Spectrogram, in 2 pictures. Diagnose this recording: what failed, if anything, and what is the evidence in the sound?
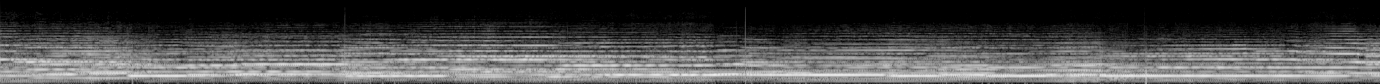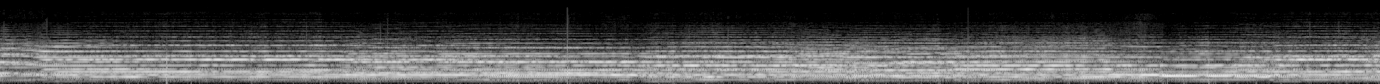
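Overlapping chunks, at the driver or buffer stage. A brief stutter or click lands at 3.45, 7.46, 11.46, 15.47, 19.47 and 23.48 s, exactly every 4 s. At each join about 6.5 ms of audio plays twice because each block begins before the previous one has finished. The metronomic 4 s spacing and the doubled sliver set it apart from random dropouts or packet loss, which leave gaps rather than repeats.

Gain pumping, from the capture and dynamics processing. Throughout the clip the level swings by around 5 dB under each loud sound, so loud and soft passages sit squashed together. The likely cause is input gain set far too high, with a fast limiter or compressor clamping down on every peak. A slow automatic gain control drifts over seconds, and a noise gate cuts the background out entirely. This instead tracks each loud sound closely.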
